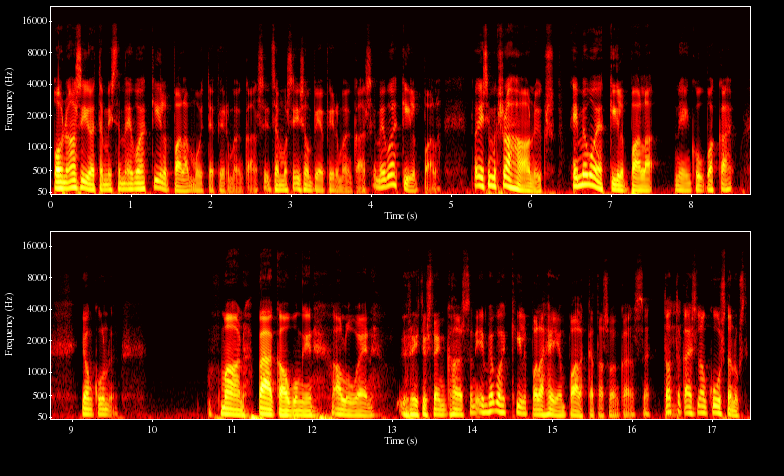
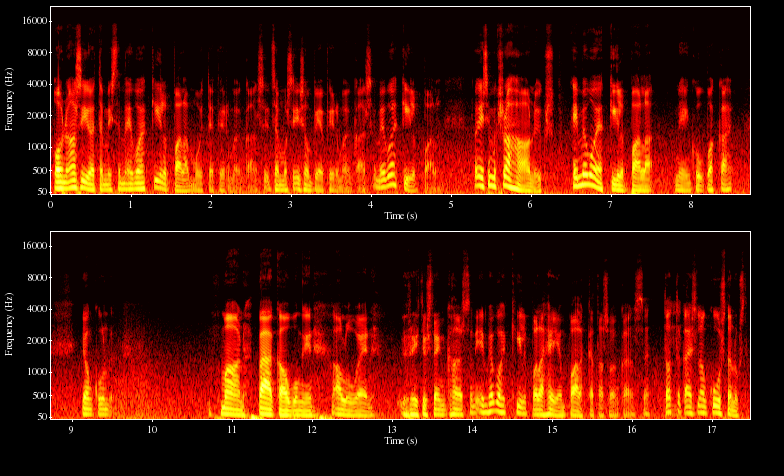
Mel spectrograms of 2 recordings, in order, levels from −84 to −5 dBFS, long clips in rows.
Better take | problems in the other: first | wind noise on the microphone; occasional gusts; 20 dB below the speech

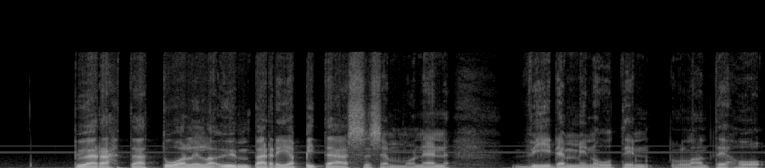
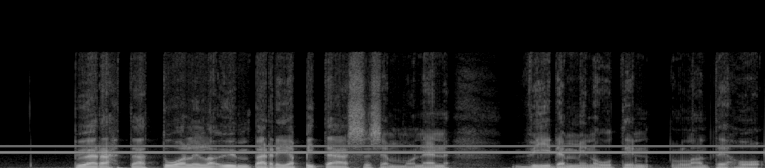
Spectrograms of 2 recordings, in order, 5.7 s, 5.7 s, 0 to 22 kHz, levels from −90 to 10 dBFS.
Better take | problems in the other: first | high-pitched whine; loud; throughout; 2 kHz, 7 dB below the speech; faint in the first

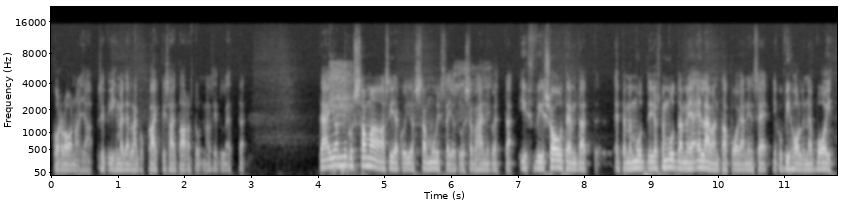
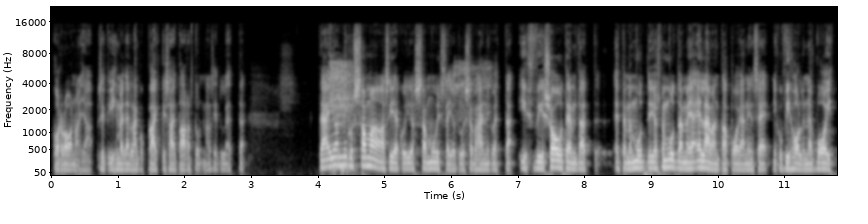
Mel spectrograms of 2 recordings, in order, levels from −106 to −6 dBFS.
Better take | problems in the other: second | hiss; faint; throughout; 30 dB below the speech

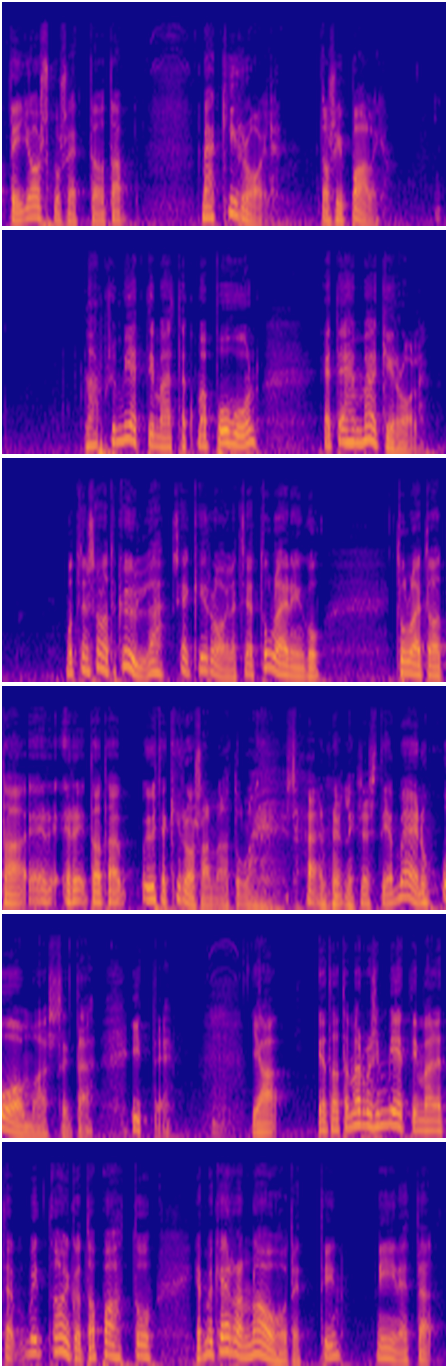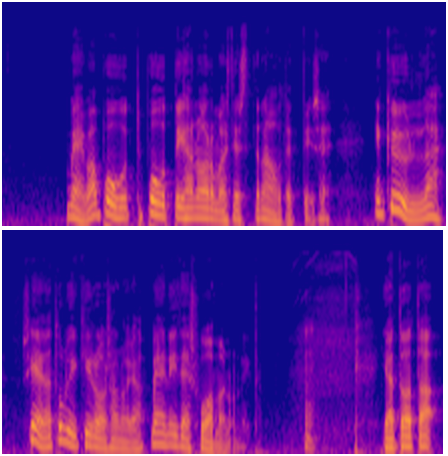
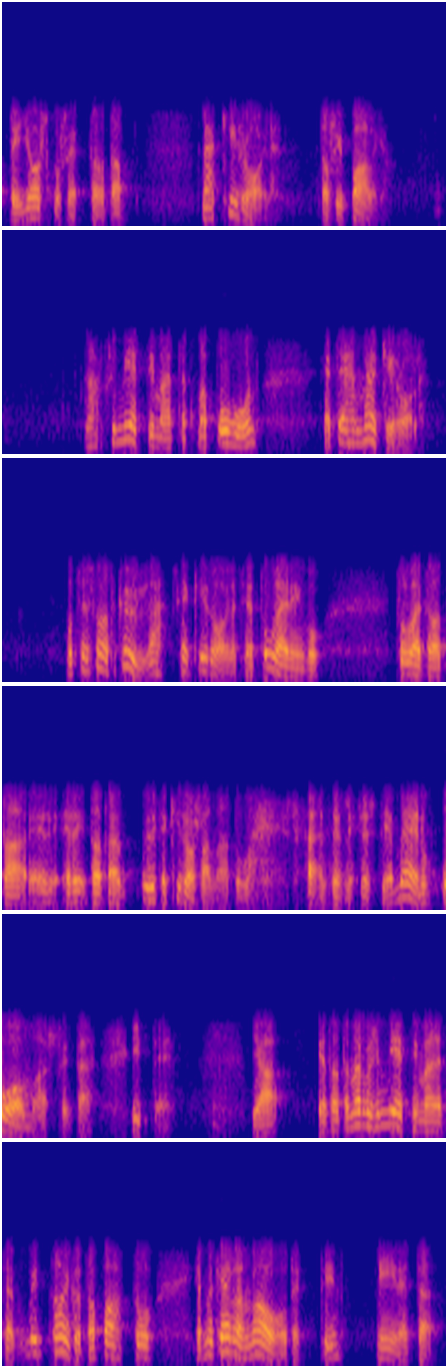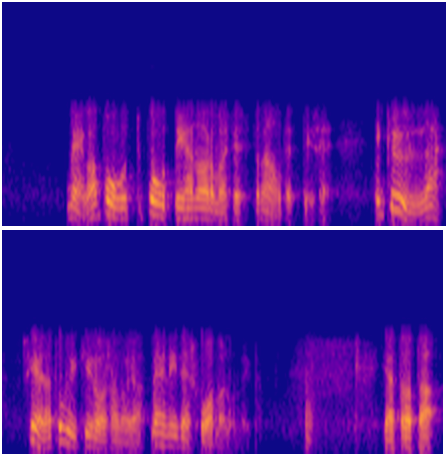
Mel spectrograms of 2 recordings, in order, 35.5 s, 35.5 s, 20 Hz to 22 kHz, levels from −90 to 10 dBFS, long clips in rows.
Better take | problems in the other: first | phone-call audio; poor line

